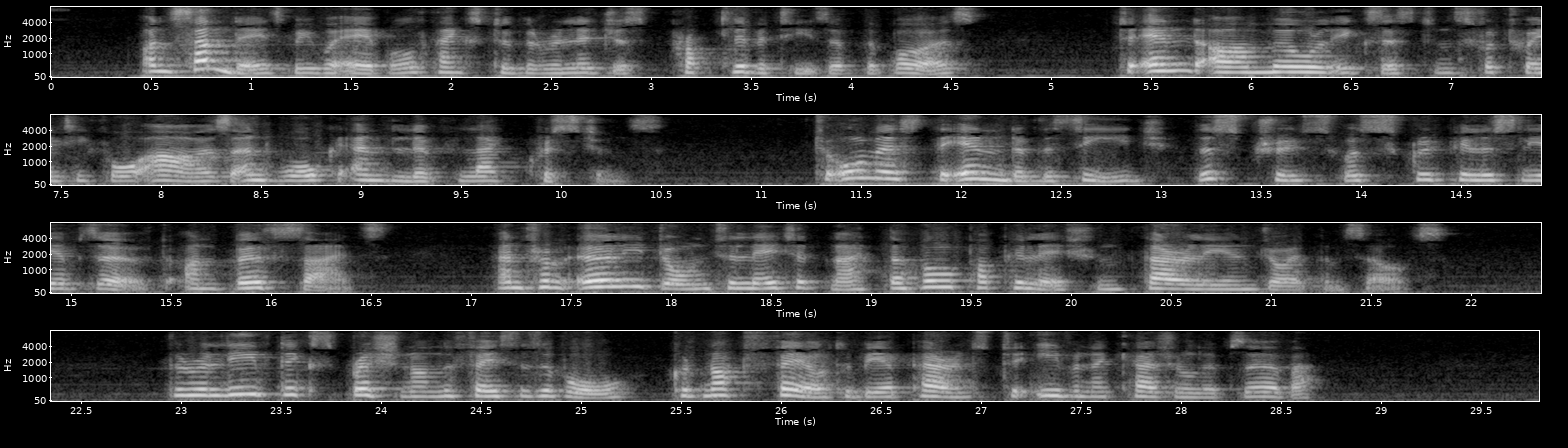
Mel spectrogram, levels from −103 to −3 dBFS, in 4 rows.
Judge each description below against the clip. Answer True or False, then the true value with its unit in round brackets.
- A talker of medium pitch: False (215 Hz)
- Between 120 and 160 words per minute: True (155 wpm)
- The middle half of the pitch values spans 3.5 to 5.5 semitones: True (4.0 semitones)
